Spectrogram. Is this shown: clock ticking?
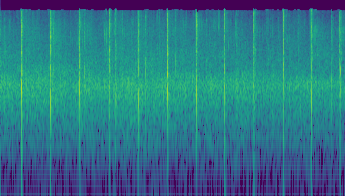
no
